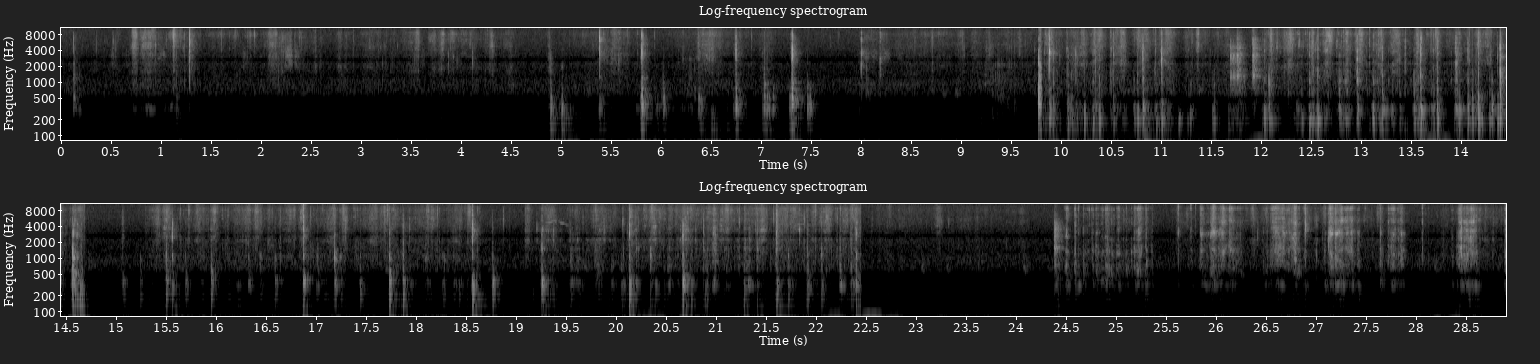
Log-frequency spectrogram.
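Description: Irregular small clicks, taps and scrapes of a screwdriver turning terminal screws on a ceramic lamp socket and of its metal parts being handled. They come thickest about a third of the way in and again near the end.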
